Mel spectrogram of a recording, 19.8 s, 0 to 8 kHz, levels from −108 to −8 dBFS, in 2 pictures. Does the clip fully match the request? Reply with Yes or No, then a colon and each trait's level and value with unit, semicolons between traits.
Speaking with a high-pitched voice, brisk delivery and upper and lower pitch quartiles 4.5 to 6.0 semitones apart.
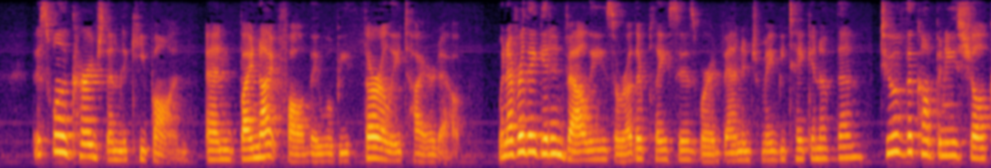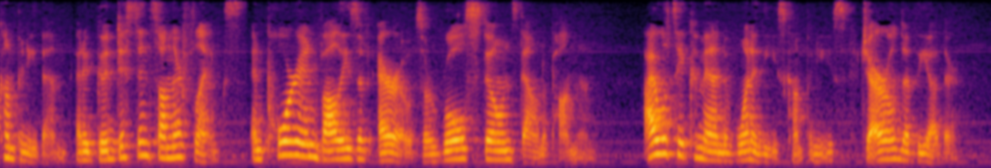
No: medium, 165 Hz; fast, 210 wpm; wide, 5.6 semitones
